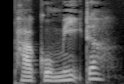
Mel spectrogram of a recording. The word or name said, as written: parkometer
